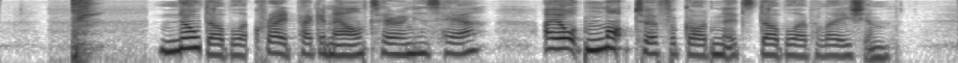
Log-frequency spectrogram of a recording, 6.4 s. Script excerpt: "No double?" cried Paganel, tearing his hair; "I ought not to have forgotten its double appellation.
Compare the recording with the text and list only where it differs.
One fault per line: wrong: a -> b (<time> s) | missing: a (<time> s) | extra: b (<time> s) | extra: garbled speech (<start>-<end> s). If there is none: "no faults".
no faults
